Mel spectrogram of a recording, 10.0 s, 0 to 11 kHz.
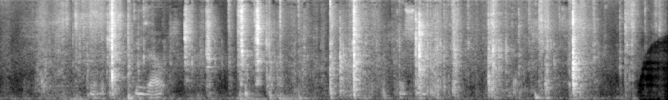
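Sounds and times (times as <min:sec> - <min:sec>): cardboard rustling: 0:00.2 - 0:02.5.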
